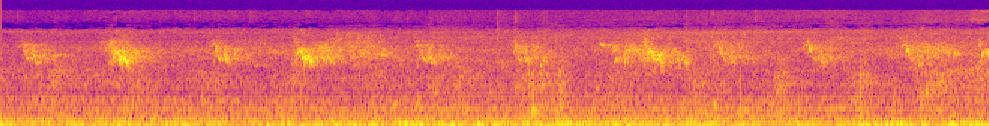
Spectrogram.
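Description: A small bird chirping over and over, short high chirps at about two a second, over a faint steady low hum.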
